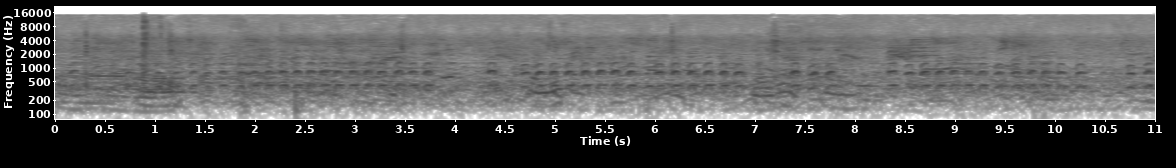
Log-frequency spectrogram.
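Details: Meerkats at Tiergarten Schönbrunn zoo give a steady stream of short, squeaky chirps that overlap into a busy chatter.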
